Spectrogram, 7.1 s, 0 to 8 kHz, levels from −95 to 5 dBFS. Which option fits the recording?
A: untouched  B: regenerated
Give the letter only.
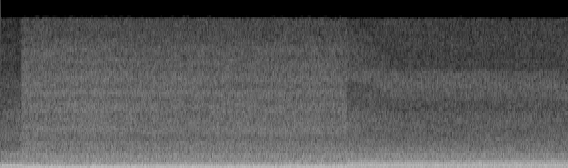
A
